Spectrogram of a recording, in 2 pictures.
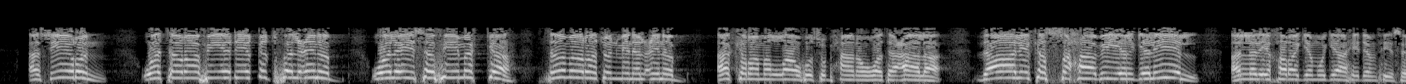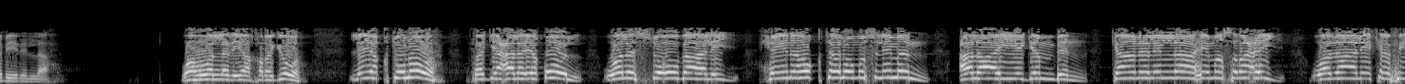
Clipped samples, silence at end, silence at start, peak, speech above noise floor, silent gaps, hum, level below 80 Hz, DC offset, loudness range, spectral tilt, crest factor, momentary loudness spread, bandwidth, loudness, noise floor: under 0.1%; 0 s; 0.3 s; 0 dBFS; 57 dB; none; none; -52 dBFS; under 0.1%; 4 LU; -1 dB/octave; 14 dB; 8 LU; 6 kHz; -13 LUFS; -70 dBFS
